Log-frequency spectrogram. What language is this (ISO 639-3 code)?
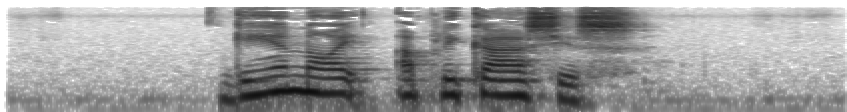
fry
